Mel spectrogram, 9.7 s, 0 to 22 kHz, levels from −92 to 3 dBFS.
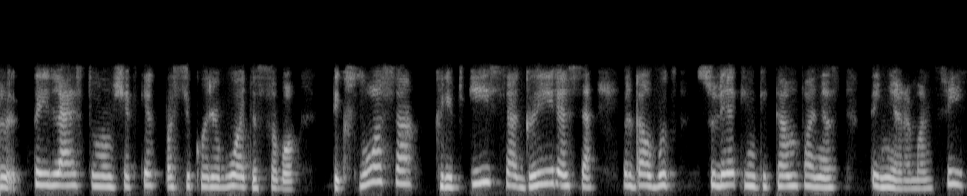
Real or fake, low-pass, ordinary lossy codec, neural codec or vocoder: fake; 5.4 kHz; Opus, 32 kbps; codec, 44.1 kHz, 2.6 kbps, DAC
